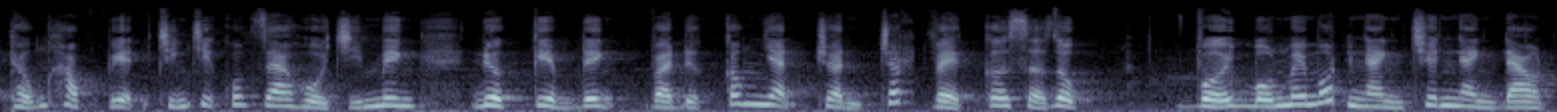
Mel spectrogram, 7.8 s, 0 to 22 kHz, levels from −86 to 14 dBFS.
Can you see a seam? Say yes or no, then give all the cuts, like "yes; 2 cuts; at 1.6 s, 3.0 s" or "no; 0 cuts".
yes; 3 cuts; at 4.0 s, 4.5 s, 5.2 s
